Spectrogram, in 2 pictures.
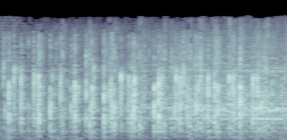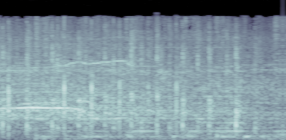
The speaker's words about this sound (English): Ladies and gentlemen, please welcome the blah, blah, blah symphony. Everyone's applauding in the room. We'll feather it in.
